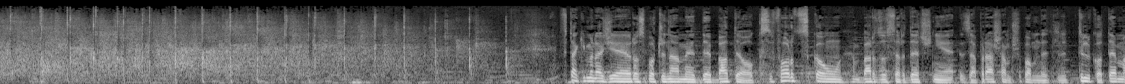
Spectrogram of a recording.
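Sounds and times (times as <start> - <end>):
audience applause for the speakers: 0.0 - 5.4
speech: 5.7 - 11.2.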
